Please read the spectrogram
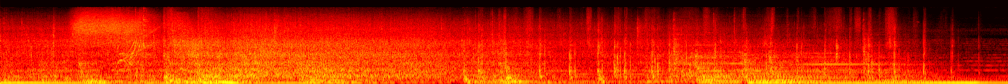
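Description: Cartoon action soundtrack: dramatic music with a low rumble under crashing and splintering sound effects, a loud hissing burst about a second in, and a rapid run of sharp cracks through the second half.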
